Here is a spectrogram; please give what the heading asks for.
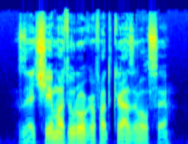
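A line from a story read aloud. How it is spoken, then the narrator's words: Grumbling. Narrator (Russian): ворчал Передонов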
